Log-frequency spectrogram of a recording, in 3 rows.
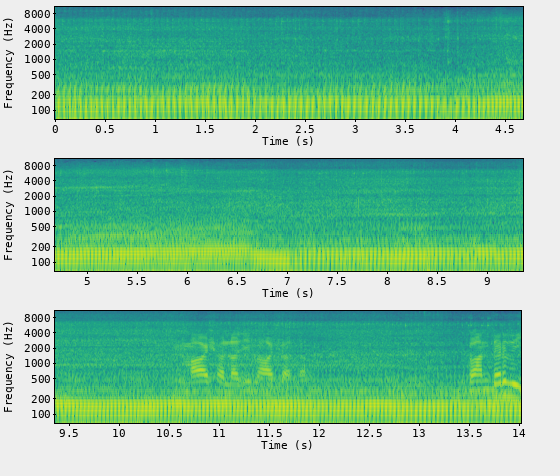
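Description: Honda 125 motorcycle's single-cylinder four-stroke engine running steadily under way. Its pitch dips briefly about seven seconds in, then picks up again.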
